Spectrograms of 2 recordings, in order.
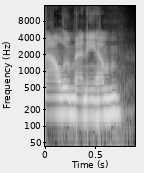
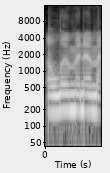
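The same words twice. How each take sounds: First: "aluminium" said the British way, five syllables, al-yoo-MIN-ee-um; British pronunciation. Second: Said in the usual way. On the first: Shown as a demonstration. Joking with friends about British words, saying "aluminium" the British way. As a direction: stress the MIN in "aluminium", with an extra ee before the end. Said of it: "Tomato, tomato". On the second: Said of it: "Potato, potato".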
